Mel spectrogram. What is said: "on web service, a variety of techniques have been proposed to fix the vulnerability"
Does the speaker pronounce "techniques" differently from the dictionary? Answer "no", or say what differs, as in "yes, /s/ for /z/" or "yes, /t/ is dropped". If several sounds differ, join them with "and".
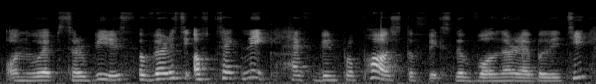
yes, /s/ is dropped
